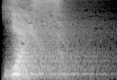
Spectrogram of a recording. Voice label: emote yes; smite; arachne

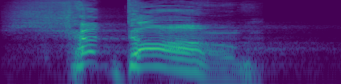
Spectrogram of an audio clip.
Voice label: alert notify kill streak breaker, japanese; caster

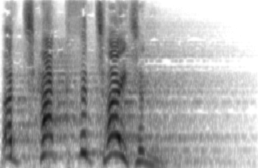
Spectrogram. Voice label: vox attack m; smite; cupid

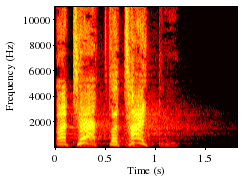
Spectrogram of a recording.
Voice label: vox attack m; smite; khepri

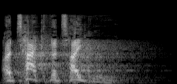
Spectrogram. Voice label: Attack M; smite; hades

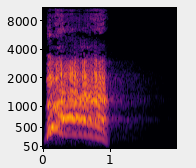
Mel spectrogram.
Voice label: battlecry, voice; Smite; ymir skin14

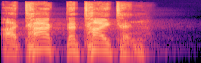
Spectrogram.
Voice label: vox attack m; smite; bacchus

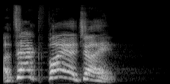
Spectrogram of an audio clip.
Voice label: vox attack; smite; raijin; voicepack

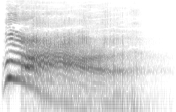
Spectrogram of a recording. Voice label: battlecry dragon; fafnir

